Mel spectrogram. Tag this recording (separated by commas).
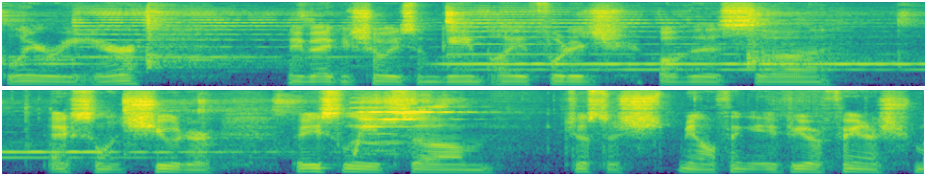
Music, Speech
